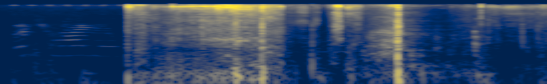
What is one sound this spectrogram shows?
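Something rubs and scrapes loudly right against the microphone.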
